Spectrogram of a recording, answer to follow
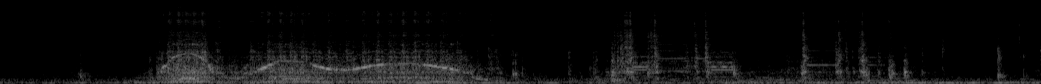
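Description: Electric sewing machine stitching a seam through quilt-block fabric. Its motor whine rises and falls in pitch as the speed changes, and it is loudest from about two to five seconds in. After that come quieter clicks and short runs.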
